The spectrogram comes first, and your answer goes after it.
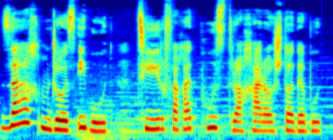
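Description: A woman narrating an audiobook in a measured, expressive way, giving each character a voice. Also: medium pitch, faint music behind.

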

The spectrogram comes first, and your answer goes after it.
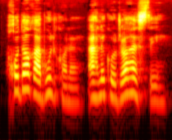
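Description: A woman voicing a gentle, persuasive male shrine cleric in a storybook reading, speaking in a heavy, soft, kindly insistent way. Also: mid-range voice, animated, natural voice. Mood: coaxing.

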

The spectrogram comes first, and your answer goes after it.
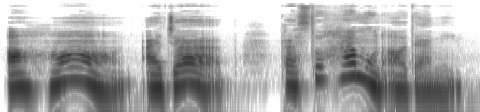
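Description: A woman's voice: mid-range voice, expressive, creaky, no echo, studio quality. A woman reading a cheeky, mocking young man in a storybook, voicing him in a teasing, blunt way.

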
